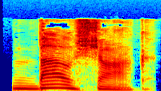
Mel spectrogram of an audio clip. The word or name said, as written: bow shock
